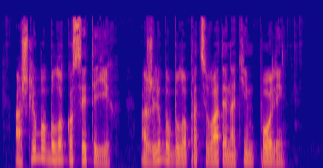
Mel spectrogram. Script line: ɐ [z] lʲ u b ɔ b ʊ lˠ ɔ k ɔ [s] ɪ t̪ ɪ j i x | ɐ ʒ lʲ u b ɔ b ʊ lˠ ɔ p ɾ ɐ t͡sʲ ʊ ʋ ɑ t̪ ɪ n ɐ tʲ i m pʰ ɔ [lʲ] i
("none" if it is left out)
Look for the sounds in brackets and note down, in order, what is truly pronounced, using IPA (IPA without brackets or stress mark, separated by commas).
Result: ʒ, s, lʲ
